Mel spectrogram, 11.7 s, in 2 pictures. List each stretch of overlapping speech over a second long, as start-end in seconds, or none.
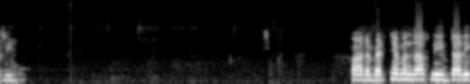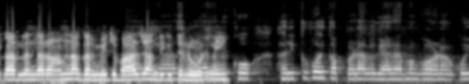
7.5-8.7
